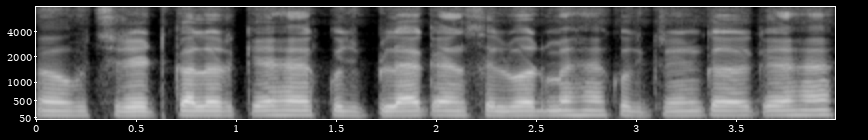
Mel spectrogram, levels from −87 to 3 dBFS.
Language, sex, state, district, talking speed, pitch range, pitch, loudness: Hindi, male, Bihar, Patna, 255 wpm, 115-120 Hz, 120 Hz, -18 LUFS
